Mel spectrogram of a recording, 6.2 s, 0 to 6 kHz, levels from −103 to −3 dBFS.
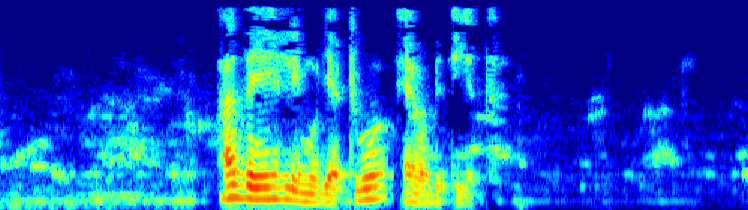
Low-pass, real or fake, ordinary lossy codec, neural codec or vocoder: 5.4 kHz; fake; MP3, 24 kbps; codec, 44.1 kHz, 7.8 kbps, DAC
